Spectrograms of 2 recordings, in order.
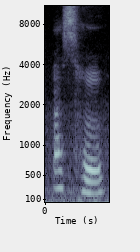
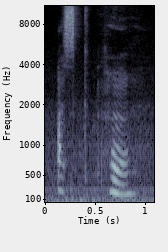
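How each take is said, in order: First: The k sound in ask is dropped. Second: The k sound in ask is pronounced. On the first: "the sound k in ask is elided" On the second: "instead of ask her"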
